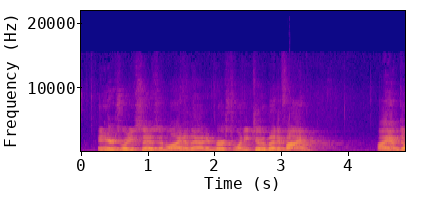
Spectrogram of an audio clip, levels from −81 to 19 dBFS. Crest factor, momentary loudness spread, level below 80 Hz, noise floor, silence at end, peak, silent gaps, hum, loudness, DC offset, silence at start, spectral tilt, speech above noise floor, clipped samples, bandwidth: 14 dB; 6 LU; -54 dBFS; -47 dBFS; 0 s; 0 dBFS; none; none; -14 LUFS; under 0.1%; 0.25 s; -6 dB/octave; 33 dB; under 0.1%; 15.5 kHz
